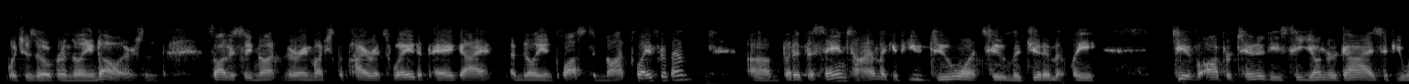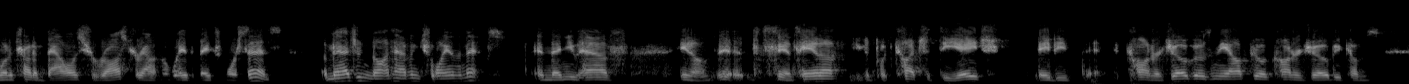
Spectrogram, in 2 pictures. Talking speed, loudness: 195 wpm, -33 LUFS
